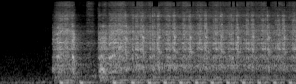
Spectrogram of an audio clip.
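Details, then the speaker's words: Polaris Outlaw 90 ATV, 2007–2008, left sitting, cranked on a jump box before carb cleaning: after a pause the starter turns the engine with an even chug about two beats a second; motor not locked up, turns freely. "So, the motor's not locked up. All right, looks like this thing will run."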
